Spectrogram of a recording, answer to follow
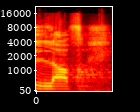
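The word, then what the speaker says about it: laugh: क्या पढ़ेंगे इसे पढ़ेंगे लफ एल ए यू जी एस लफ पढ़ेंगे लफ मतलब क्या होता है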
